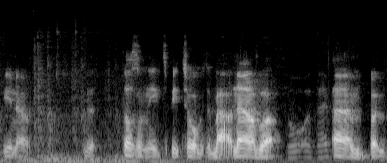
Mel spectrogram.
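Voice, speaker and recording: Deep-voiced man, thoughtful and halting. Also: little pitch movement, slightly rough. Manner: thoughtful, many restarts and fillers. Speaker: voice actor guest. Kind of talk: reflective interview talk. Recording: muffled lo-fi audio.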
